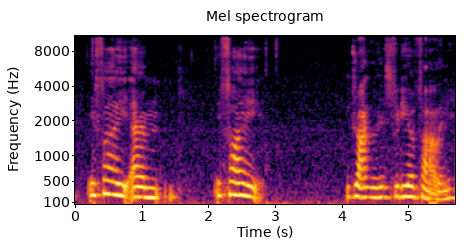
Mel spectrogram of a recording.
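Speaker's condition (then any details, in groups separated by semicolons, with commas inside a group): Cerebral palsy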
